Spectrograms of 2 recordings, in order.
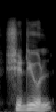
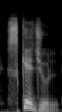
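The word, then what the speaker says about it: schedule: Classic উদাহরণ হল শিডিউল শব্দটা। আমেরিকানরা বলে স্কেজুল বা স্কেজুল, যেখানে ব্রিটিশরা বলে শেডিউল বা শেডিউল। দুটোই কিন্তু সঠিক।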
